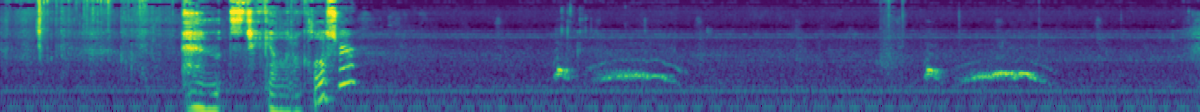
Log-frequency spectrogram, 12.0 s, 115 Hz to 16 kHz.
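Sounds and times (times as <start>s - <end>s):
pet bird calling: 5.5s - 6.9s, 9.2s - 10.6s.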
